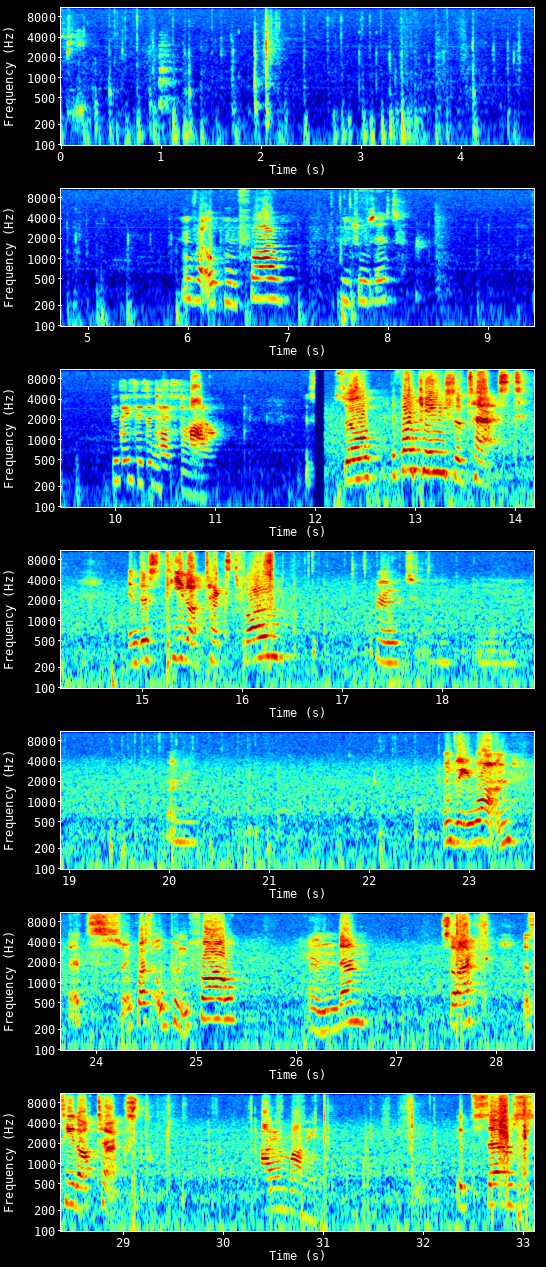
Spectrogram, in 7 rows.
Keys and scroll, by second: 0.6 BackSpace, 1.1 ctrl+s, 2.3 Left, 2.7 BackSpace, 3.0 p, 3.3 ctrl+s, 7.4 Return, 13.5 Up, 16.8-18.0 typing, 19.4-20.6 typing, 20.8 ctrl+s, 22.2 ctrl+b, 29.0 Return.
